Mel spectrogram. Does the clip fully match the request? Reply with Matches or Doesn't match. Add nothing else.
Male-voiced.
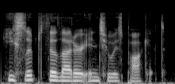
Doesn't match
